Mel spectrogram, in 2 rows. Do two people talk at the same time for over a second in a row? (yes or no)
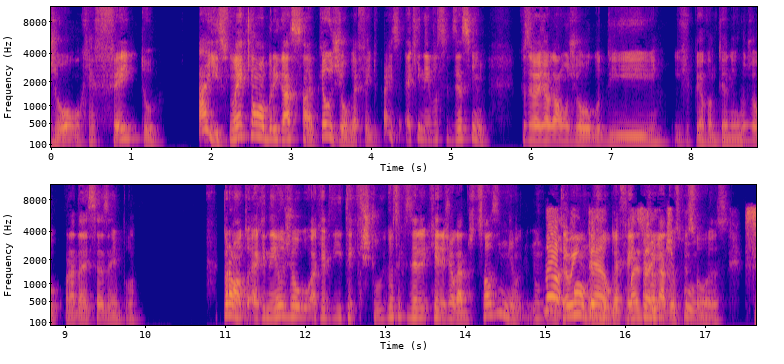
yes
